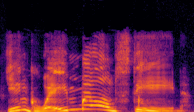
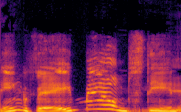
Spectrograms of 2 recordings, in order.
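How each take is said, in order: First: The first name is said without a V sound. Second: The first name is said with a V sound. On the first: The speaker calls it wrong. "Is that what it said?" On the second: The speaker calls it right. "It's Ingve, like a V"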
